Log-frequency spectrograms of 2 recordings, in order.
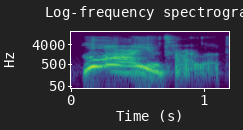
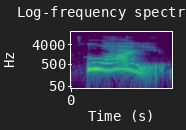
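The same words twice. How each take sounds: First: High, loud demand; emphatic questioning. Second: Said in the usual way. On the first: Real, not acted. Questioning Tyla during a reading, loudly demanding who she is. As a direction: burst out louder and much higher.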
